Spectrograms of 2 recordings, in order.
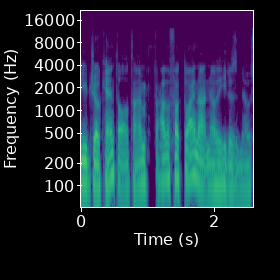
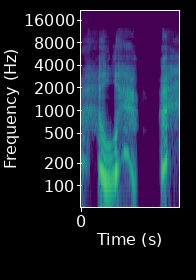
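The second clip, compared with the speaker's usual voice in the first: mock high, mild yelling, sounding far-off; 7 semitones higher than usual. Retelling what a stranger outside the window was doing: imitating someone screaming. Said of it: "they're screaming, like".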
